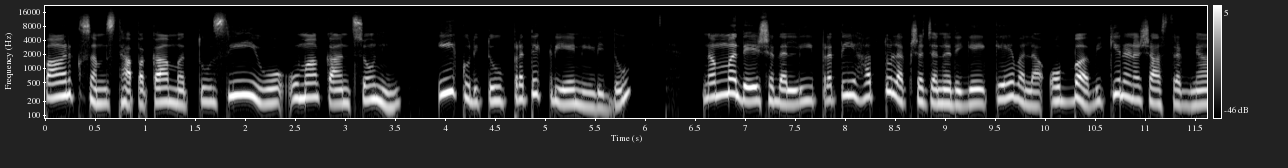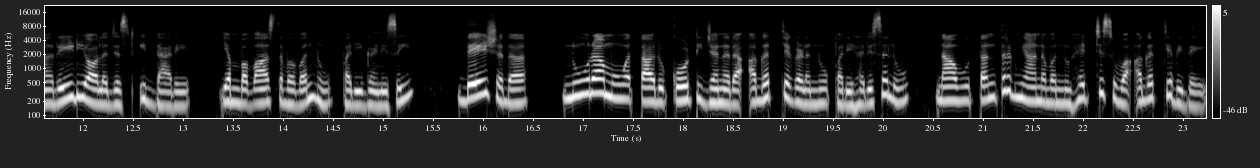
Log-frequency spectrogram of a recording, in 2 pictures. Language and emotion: Kannada, neutral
